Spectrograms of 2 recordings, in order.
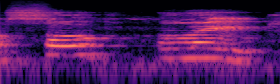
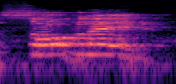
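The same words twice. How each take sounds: First: "Soap Lake" spelled out slowly, high; slow correction. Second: High, insistent "Soap Lake"; emphatic answer. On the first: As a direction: stretch each word of "Soap Lake" to be understood. Correcting those who misheard her. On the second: Answering where she is from. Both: Retold or imitated.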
